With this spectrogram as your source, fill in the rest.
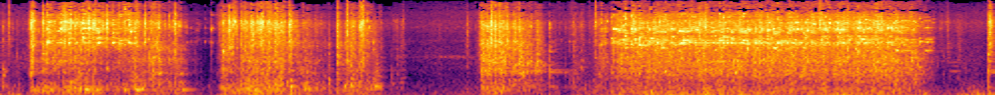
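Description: Empty cans and plastic bottles clatter and rattle.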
